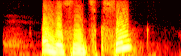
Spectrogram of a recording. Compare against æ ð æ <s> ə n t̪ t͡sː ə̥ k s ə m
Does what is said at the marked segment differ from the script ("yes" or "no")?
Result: no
